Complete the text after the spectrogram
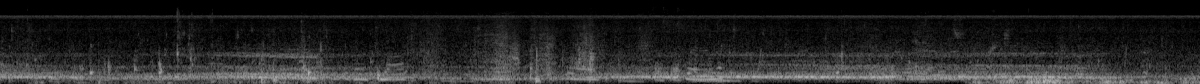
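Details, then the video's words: Howler monkey roaring from the jungle close to the Rio Madre de Dios, heard from boats; a loud, deep, rough drawn-out roaring sustained throughout, with boat and water noise and people's voices. "Howler monkey near the Rio Madre de Dios"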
